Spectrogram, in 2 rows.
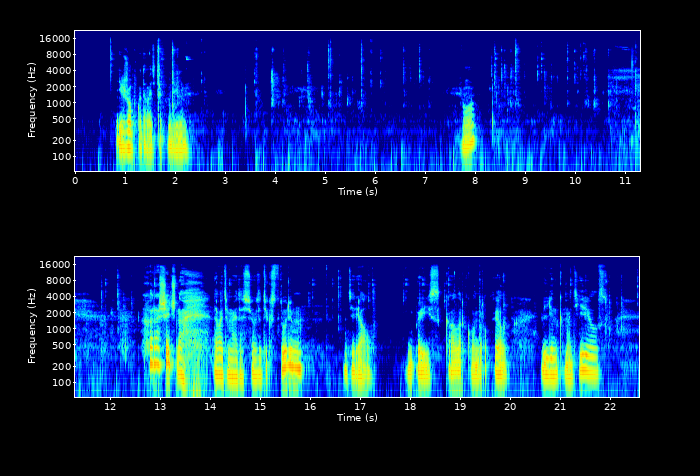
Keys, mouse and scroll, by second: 1.0 g, 1.8 z, 2.1-2.5 scroll down 4, 2.5-3.6 middle drag, 3.6-4.1 scroll up 2, 4.1-4.5 scroll down 2, 4.5 KP_1, 5.4 Tab, 5.9-6.9 shift+middle drag, 6.9 g, 8.5 r, 9.3 g, 10.2 ctrl+z, 10.5 ctrl+z, 11.8 click, 11.9-12.4 scroll down 6, 12.4 g, 12.9 scroll up 4, 13.1 click, 13.5 z, 14.2 click, 15.9 shift+click, 16.3 shift+middle click, 17.1 click, 17.8 click, 18.1-19.7 drag, 19.7 ctrl+l, 21.7 Tab, 22.0 a.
